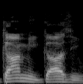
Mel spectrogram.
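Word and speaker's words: kamikaze: He called it Gami-Gazi, which is the pronunciation in Russian.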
